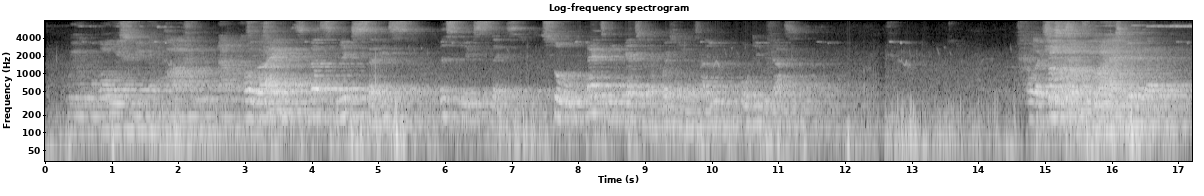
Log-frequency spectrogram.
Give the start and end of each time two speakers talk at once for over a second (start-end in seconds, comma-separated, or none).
15.0-16.2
